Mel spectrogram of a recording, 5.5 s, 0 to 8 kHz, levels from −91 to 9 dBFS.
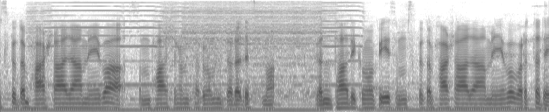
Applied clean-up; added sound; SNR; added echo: none; Bowed string instrument + Musical instrument; 11 dB; none.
